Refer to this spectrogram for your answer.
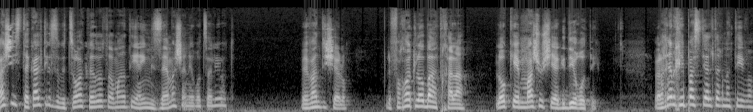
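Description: In a very clean recording with a silent background, a high-pitched man talks at a fairly quick pace with very wide pitch swings and long, frequent pauses. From Israel, Tiberias. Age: 20s. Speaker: financial planner. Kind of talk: podcast interview.

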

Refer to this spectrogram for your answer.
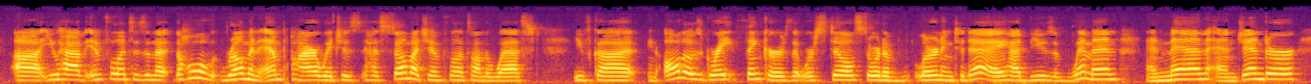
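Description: A woman speaks at a moderate pace with fairly high pitch and ordinary pitch variation. She has a plain, everyday voice. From US Pacific Northwest, Oregon. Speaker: writer and seminary professor. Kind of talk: interview.

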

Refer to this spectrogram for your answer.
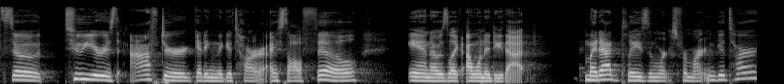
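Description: A normal speaking voice with ordinary pitch variation at a moderate pace. The recording is very clean, with a silent background. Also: woman, fairly low pitch for a woman. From Pennsylvania, small town. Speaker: youth minister and worship leader. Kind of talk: casual chat. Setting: studio, own mic.

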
